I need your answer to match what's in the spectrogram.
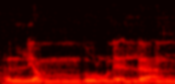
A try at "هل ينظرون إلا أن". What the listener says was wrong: مش ألا إلا إي بين كسر إلا لأن الألف ممدودة حركتين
